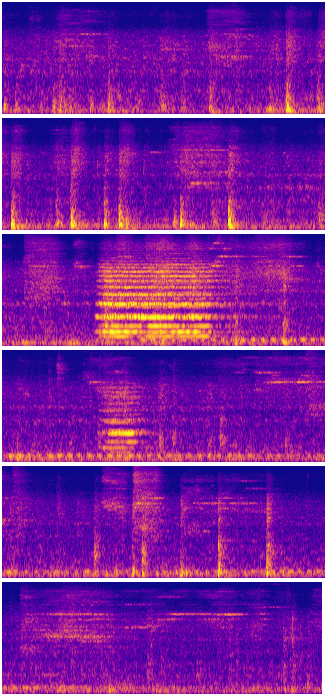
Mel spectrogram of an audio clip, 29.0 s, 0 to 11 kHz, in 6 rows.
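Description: Indian passenger train coach rolling slowly, its wheels clicking and knocking over rail joints and points. About 11 seconds in a train horn sounds loudly for about two seconds, with a shorter blast near 16 seconds, followed by a steady low hum as another train runs past on the next track.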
